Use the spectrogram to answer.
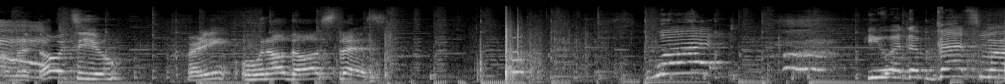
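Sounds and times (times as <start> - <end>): background music: 0.0 - 10.0
toy box landing with a thud: 4.8 - 5.9.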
